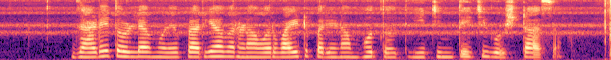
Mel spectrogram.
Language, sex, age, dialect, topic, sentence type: Marathi, female, 25-30, Southern Konkan, agriculture, statement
